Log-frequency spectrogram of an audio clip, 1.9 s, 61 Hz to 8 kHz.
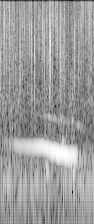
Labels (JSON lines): {"label": "biophony", "recorder": "SoundTrap 300"}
